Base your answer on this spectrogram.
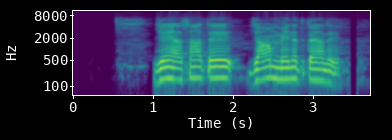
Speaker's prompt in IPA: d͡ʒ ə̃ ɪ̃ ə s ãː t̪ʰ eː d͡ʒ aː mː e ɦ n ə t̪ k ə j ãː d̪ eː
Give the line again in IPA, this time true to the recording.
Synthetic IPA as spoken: d͡ʒ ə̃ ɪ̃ ə s ãː t̪ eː d͡ʒ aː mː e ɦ n ə t̪ k ə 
